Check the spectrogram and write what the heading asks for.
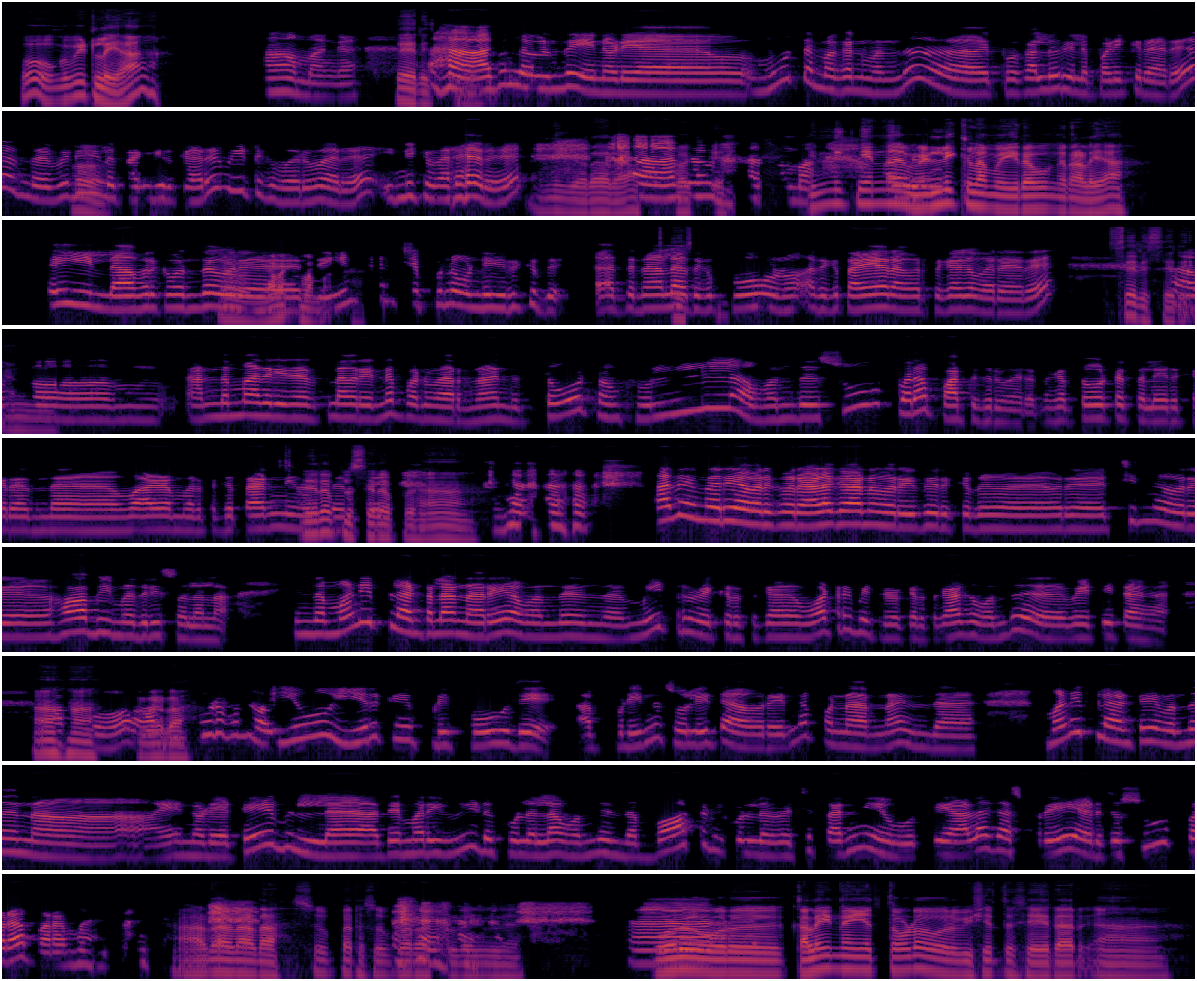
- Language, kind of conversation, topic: Tamil, podcast, வாரத்தில் ஒரு நாள் முழுவதும் தொழில்நுட்பம் இல்லாமல் நேரத்தை எப்படி திட்டமிட்டு ஒழுங்குபடுத்துவீர்கள்?
- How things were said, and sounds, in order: chuckle; drawn out: "என்னுடைய"; laughing while speaking: "இன்னைக்கு வராரு. அது"; tapping; "இல்ல" said as "தேயில்லா"; other noise; in English: "இன்டர்ன்ஷிப்னு"; drawn out: "அப்போம்"; chuckle; in English: "ஹாபி"; in English: "மணி பிளான்ட்லாம்"; in English: "வாட்டர்"; in English: "மணி பிளான்ட்டே"; drawn out: "நான்"; in English: "ஸ்ப்ரே"; laugh; unintelligible speech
